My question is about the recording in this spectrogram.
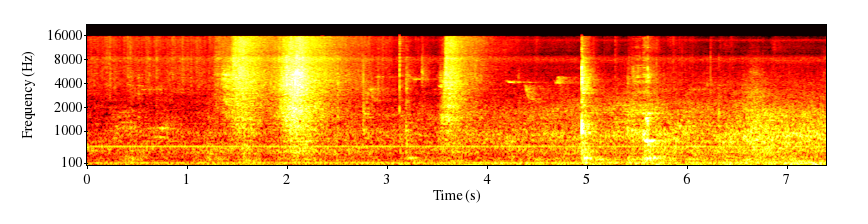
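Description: Metal spatula stirring and scraping through curry in a stainless steel wok: two hissy scrapes about a second in, then lighter strokes and a sharp metal clink of spatula against the pan about five seconds in.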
